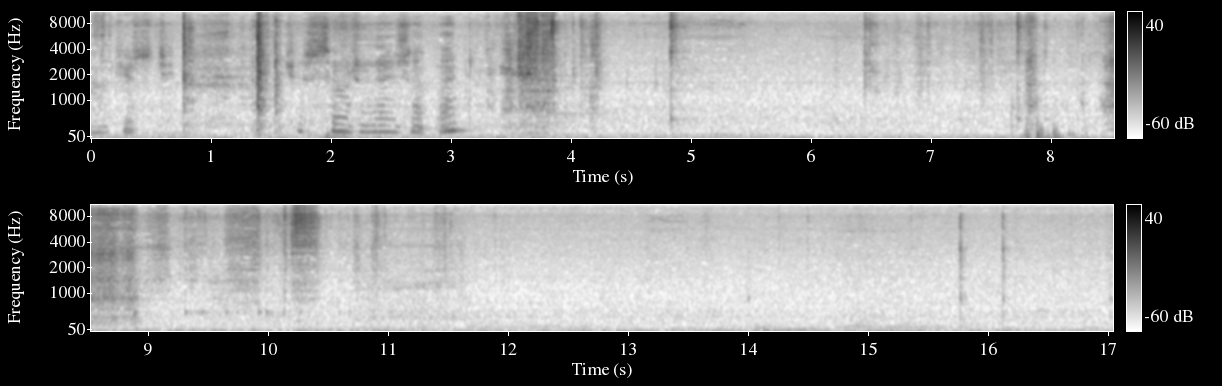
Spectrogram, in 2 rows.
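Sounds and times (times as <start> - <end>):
rubbing and scraping on workbench: 8.4 - 10.0.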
